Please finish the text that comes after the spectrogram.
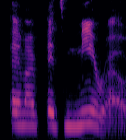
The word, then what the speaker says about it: Miro: Now it's Miro, right? Yeah. I just want to make sure I was pronouncing it right.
